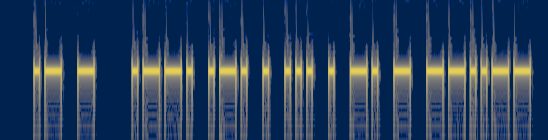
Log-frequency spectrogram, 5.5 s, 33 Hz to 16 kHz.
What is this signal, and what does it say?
Morse code, heard as a keyed tone, about 22 wpm, 700 Hz. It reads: AT PRESENT,
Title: Sentences from Top 1000 Words - Review Part 5 - 22wpm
